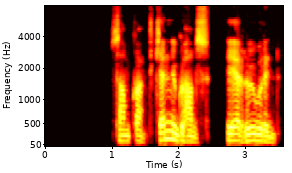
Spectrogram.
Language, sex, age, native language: Icelandic, male, 40-49, Icelandic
